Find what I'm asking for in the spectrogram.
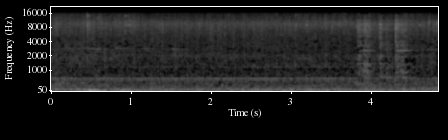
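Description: Turmeric and chili powder fry with softened tomatoes in a pan, a quiet continuous sizzle with small crackles and a brief scrape of stirring late on, no voices over it.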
